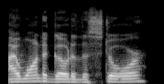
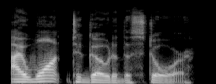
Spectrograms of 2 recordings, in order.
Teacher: The words want, go, and store are stressed. The other words I, to, and the are much faster and softer. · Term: stresstimed language, natural rhythm of English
